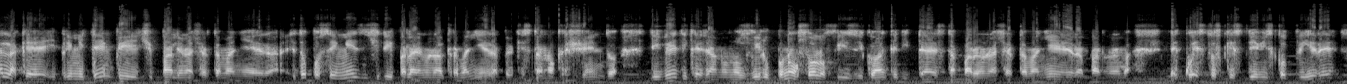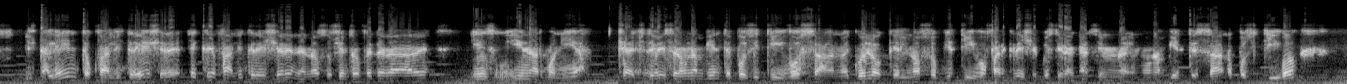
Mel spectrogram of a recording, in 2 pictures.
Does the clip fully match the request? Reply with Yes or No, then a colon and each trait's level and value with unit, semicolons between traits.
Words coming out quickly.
Yes: fast, 185 wpm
